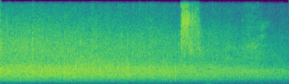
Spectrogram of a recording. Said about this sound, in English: And I hope I'm not the only person who's glad to be here this morning. If you're glad to be here, just clap.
